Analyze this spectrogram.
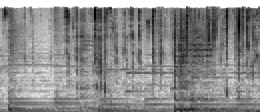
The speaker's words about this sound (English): What's the sound of wooden spoon on Pyrex measuring cup?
